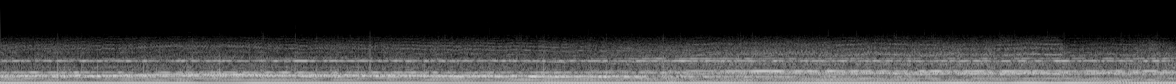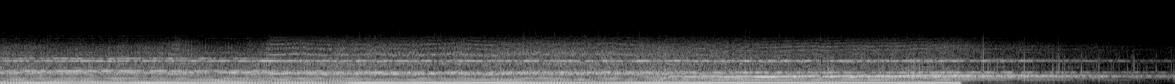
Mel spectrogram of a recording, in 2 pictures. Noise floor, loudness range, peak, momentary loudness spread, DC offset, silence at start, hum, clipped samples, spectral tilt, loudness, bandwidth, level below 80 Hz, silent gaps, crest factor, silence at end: -37 dBFS; 2 LU; -6 dBFS; 3 LU; under 0.1%; 0 s; none; under 0.1%; -10.5 dB/octave; -18 LUFS; 3.6 kHz; -20 dBFS; none; 12 dB; 0 s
